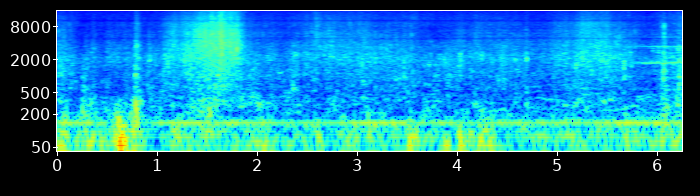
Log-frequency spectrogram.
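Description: Water rushing past a small sailboat's hull and wind on the microphone, under a steady low hum from the Torqeedo electric outboard motor running. A brief louder rush comes about a second and a half in.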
